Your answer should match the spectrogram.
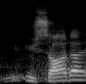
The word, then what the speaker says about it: USADA: Well, there is that also, the USADA, USADA, is that how you say it?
